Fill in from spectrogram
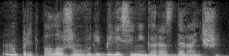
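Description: A man's voice: fairly high pitch, big pitch swings, normal speed, fairly bright tone, slightly rough, dry recording, voice pushed up, heavily acted. A man voicing a cunning, bossy young woman rogue in a storybook, speaking curtly and wryly. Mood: sour, preachy. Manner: curt, commanding, wry.

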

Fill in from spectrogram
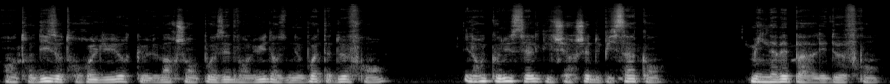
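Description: A man reading a classic short story aloud in a measured, expressive way. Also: on the low side, slightly rough. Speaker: audiobook reader.

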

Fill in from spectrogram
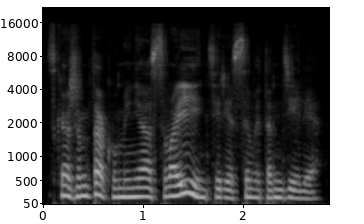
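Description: A cool, teasing alien man, played by a woman reader, his voice low and warm. He speaks calmly and needles the listener with an easy confidence. It is a storybook reading. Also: fairly quick, lightly acted. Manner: calm, teasing.

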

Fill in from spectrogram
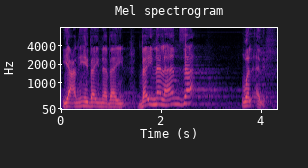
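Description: A man with an Egyptian Arabic accent teaches Quran recitation as a sheikh. He quizzes his listeners, answers himself and repeats the terms in a slightly high voice. The recording carries a long, hall-like reverb. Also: very animated, normal speed, fairly bright tone. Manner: asks and answers his own questions, repeats key terms. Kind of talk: classroom lesson with chanted recitation examples.

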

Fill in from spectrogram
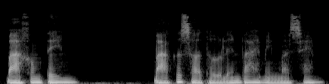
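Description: A man voicing a cold, calm young man who sees ghosts and speaks quietly, in a horror audiobook. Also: deep voice, unhurried, dry recording, studio quality, voice pushed down.

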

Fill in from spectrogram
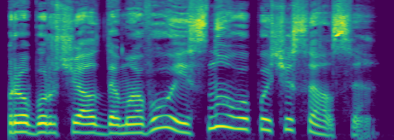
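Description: A woman narrating a storybook in an expressive, lilting reading voice. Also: mid-range voice, normal speed, dry recording, clean studio sound.

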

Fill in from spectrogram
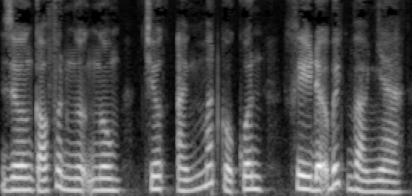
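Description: A woman narrating an audiobook story in an even, measured way. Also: lowish voice, no echo, clean studio sound. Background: faint music.

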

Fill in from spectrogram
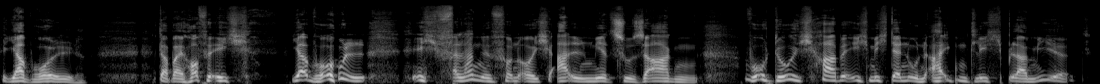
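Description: A man voicing a drunken, pompous elderly general who talks loudly and stammers. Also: medium pitch, expressive, slow, dry recording, clean studio sound. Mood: desperate. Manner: loud, faltering, repeats himself.

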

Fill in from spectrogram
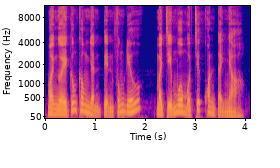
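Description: A man doing scripted narration of a ghost story in an expressive storytelling manner. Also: fairly low pitch, normal speed, no room sound, studio quality.

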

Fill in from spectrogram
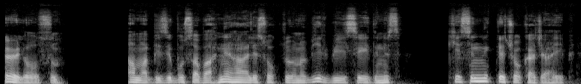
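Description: A man voicing a young hospital nurse who turns from shrill alarm to curt, cool firmness. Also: fairly quick, no echo. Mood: cold. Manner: shrill when scared, curt when calm. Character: young woman nurse, flustered then cold.

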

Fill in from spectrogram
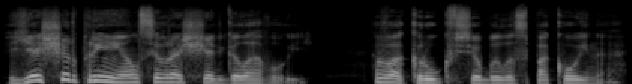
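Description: A man narrating a fantasy audiobook in a steady, expressive reading. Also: on the high side, normal speed, dry recording, clean studio sound.

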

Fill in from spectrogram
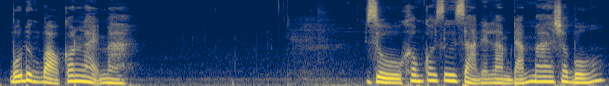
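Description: A woman narrating a sad story as an audiobook reader, reading slowly and sorrowfully with emotion. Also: medium pitch, warm tone.

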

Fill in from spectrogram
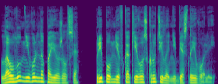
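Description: A man narrates an audiobook in a steady, even storytelling manner, with a medium-pitched voice at a moderate pace. The sound is clean studio audio with no echo.

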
